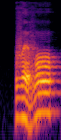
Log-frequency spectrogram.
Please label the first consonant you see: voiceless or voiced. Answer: voiced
